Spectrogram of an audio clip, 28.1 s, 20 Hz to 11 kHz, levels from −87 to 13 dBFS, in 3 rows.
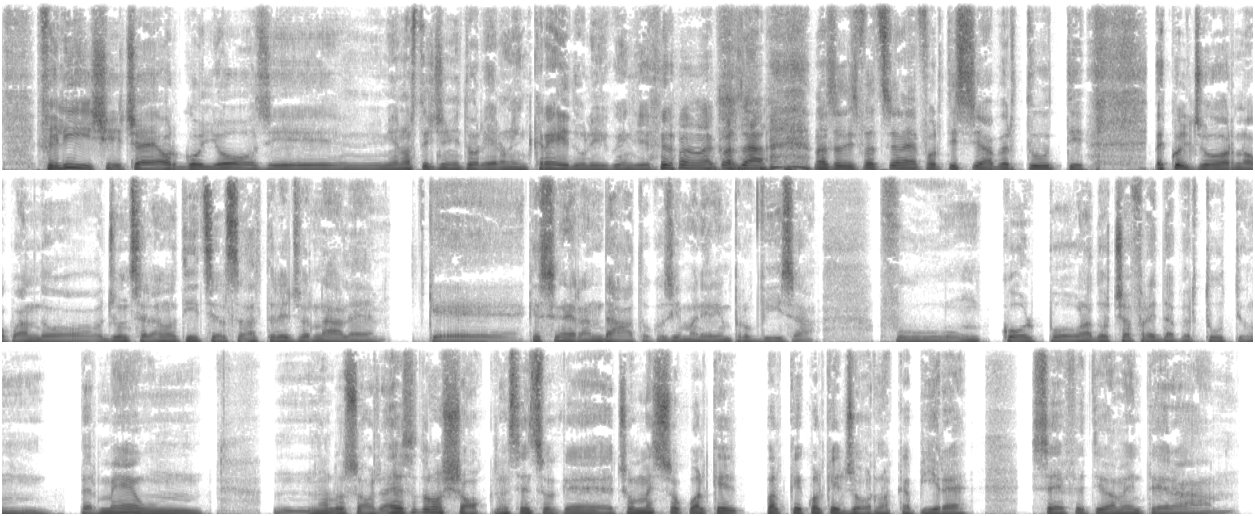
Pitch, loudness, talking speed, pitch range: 120 Hz, -24 LUFS, 145 wpm, 110-140 Hz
